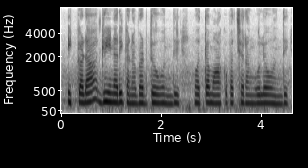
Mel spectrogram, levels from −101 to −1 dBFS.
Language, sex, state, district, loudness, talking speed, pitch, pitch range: Telugu, female, Telangana, Mahabubabad, -16 LUFS, 105 wpm, 205 Hz, 195-215 Hz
